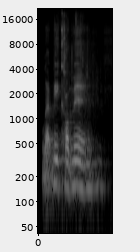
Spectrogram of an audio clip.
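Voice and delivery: low, soft bear voice. A narrator's reading. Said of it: "said the bear".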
